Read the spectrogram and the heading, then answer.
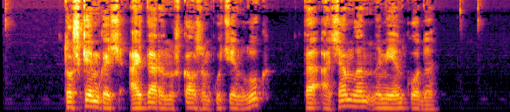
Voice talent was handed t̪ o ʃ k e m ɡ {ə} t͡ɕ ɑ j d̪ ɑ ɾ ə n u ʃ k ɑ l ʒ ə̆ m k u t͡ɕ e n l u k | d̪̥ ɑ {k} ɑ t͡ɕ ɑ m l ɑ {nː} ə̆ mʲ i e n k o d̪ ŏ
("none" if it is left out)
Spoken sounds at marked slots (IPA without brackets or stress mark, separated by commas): ə, ʔ, nː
